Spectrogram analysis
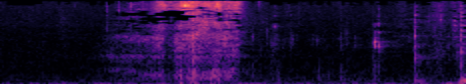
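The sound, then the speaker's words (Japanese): Chewing as someone eats horsehair crab meat mixed with crab miso from a spoon, soft wet crunching and mouth noises at a steady pace, fairly quiet, with no talk. “これをちょっとカニ味噌と、あえて、いただきたいと思います。最後ね、スプーンで、豪快に。”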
